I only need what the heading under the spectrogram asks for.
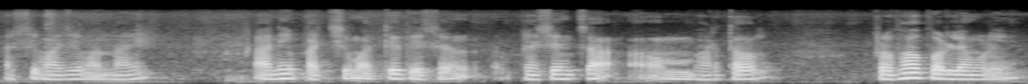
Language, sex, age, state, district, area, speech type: Marathi, male, 18-30, Maharashtra, Akola, rural, spontaneous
